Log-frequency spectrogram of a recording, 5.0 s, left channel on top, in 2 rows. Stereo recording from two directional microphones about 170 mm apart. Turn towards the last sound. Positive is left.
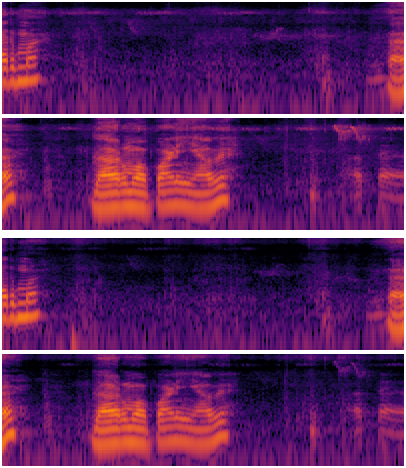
turn(degrees=60)  # may be behind; listen again after turning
